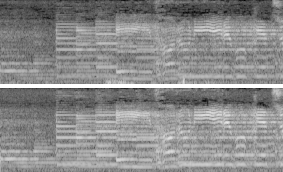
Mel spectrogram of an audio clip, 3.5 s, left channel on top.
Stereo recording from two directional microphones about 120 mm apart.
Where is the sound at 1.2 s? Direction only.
35° right (ahead or behind).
